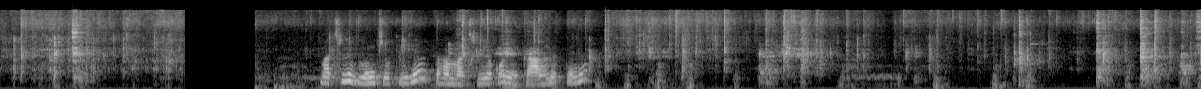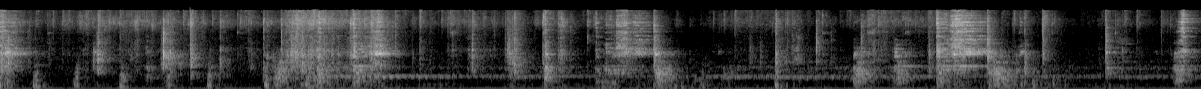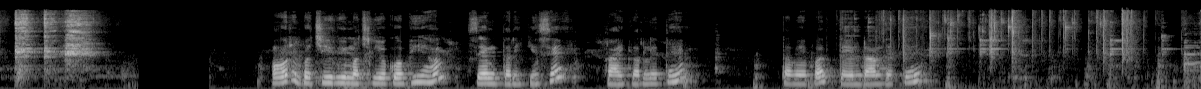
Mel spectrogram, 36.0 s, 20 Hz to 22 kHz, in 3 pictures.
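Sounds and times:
spatula scraping on griddle: 0.1 - 1.8, 2.7 - 25.3
metallic clatters in steel bowl: 6.0 - 18.8, 19.7 - 22.4, 32.9 - 36.0.

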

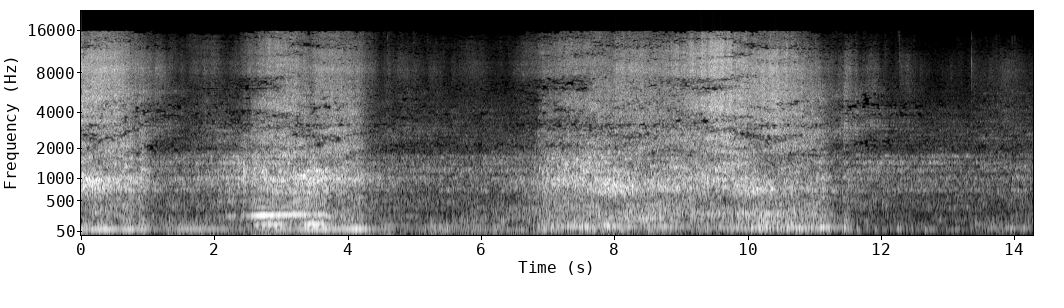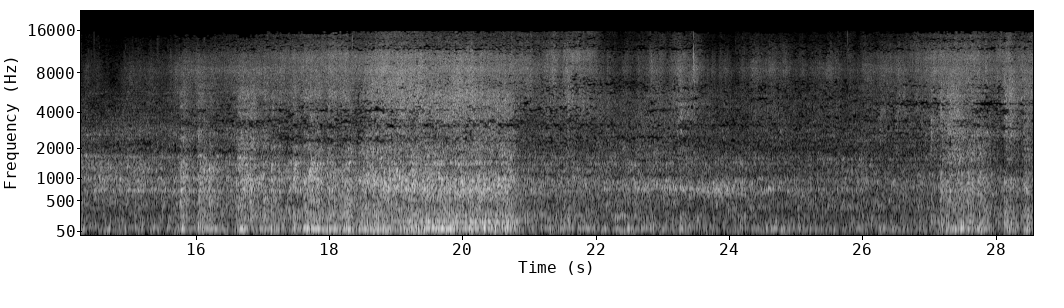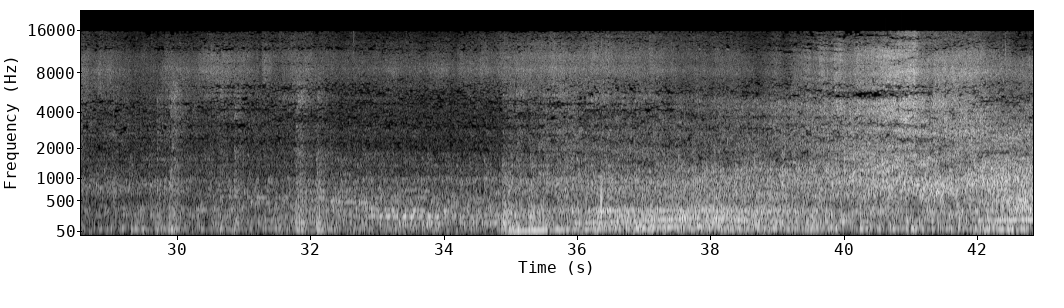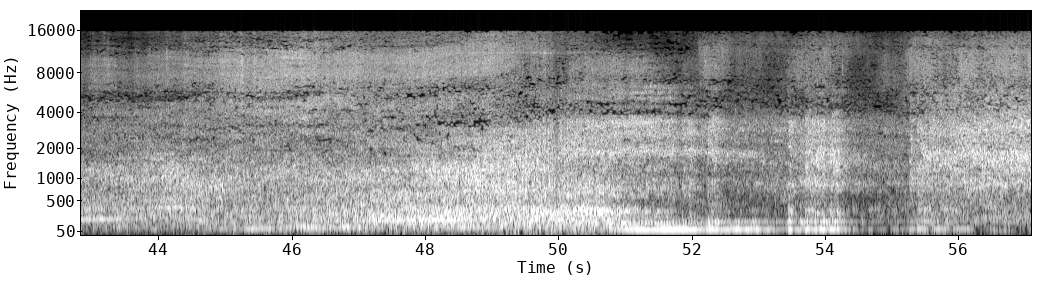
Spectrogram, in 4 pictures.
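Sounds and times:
truck diesel engine under load: 0.0 - 12.2, 15.7 - 24.3, 26.4 - 57.0
tyres hissing on wet road: 0.0 - 57.0.

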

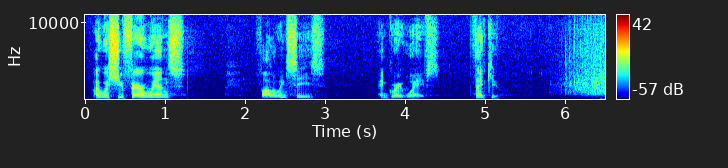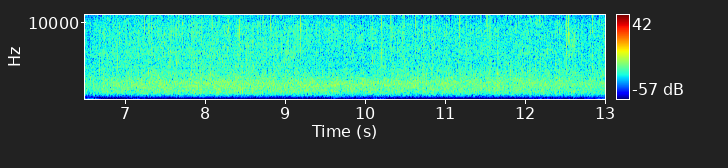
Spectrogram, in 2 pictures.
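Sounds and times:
large audience applauding: 5.9 - 13.0.

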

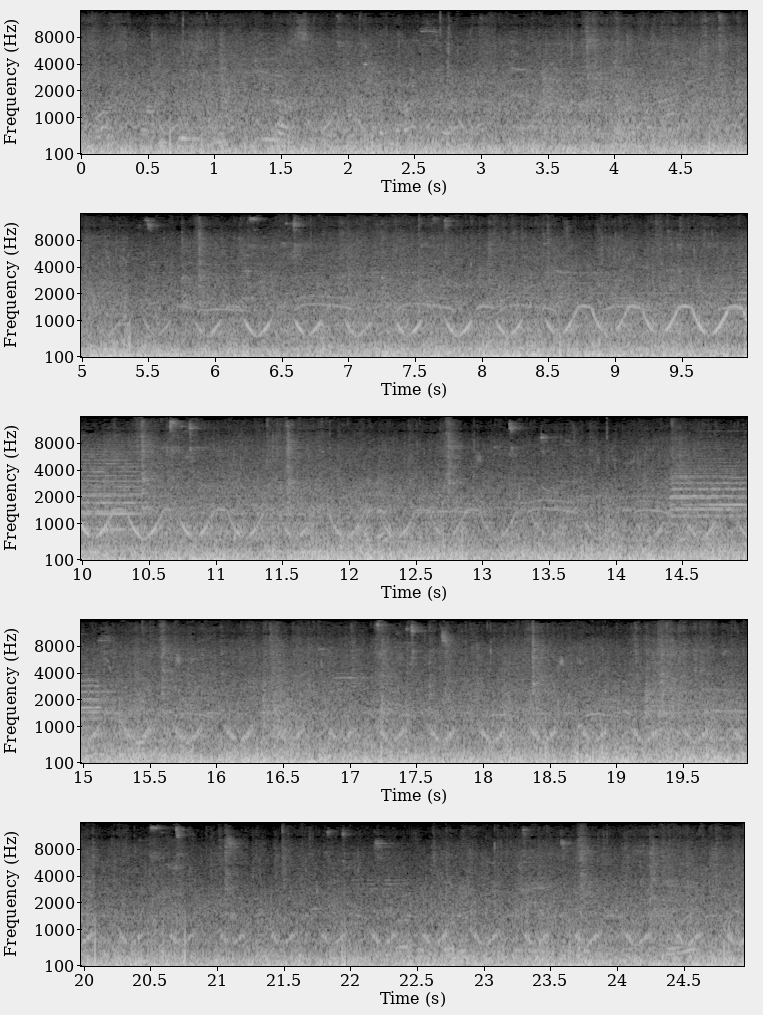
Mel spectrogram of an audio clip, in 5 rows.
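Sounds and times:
vehicle siren yelping: 3.9 - 24.9
vehicle horn: 14.4 - 15.3.

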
